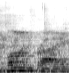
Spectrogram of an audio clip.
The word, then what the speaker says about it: Vaughn Fry: Okay, so it's actually pronounced Vaughn Fry, you know, like Vince Van from Money Crashers.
